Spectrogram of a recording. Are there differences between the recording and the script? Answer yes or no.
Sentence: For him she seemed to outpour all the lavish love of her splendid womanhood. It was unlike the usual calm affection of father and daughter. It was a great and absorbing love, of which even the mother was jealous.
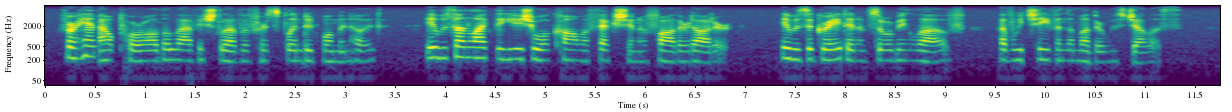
yes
